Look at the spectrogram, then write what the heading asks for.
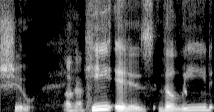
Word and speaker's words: Shou: has it also co-stars robin shoe i believe is how you pronounce it it's either it's s-h-o-u i think it's shu okay he is the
